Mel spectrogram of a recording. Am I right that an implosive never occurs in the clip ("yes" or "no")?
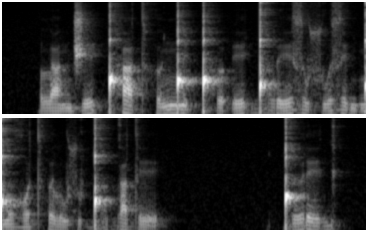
yes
